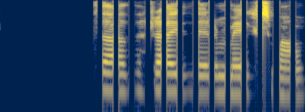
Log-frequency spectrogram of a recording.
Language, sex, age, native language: Icelandic, female, 10, Icelandic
